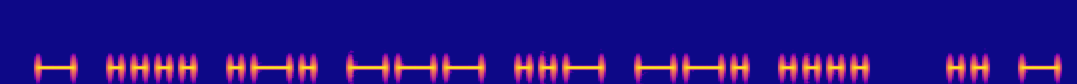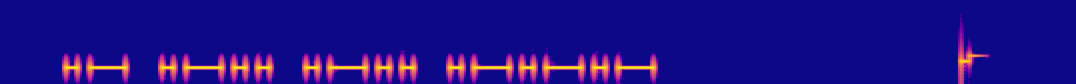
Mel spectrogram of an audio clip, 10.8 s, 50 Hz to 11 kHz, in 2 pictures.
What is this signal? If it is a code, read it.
Morse code, heard as a keyed tone, about 20 wpm, 700 Hz. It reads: THROUGH IT ALL.
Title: Sentences from Top 1000 Words - Review Part 1 - 20wpm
